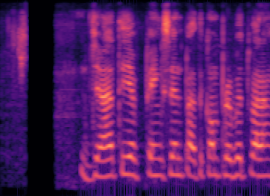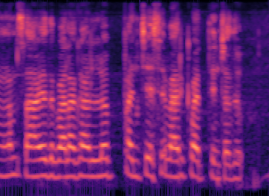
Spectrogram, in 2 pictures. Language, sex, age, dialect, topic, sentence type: Telugu, male, 18-24, Central/Coastal, banking, statement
